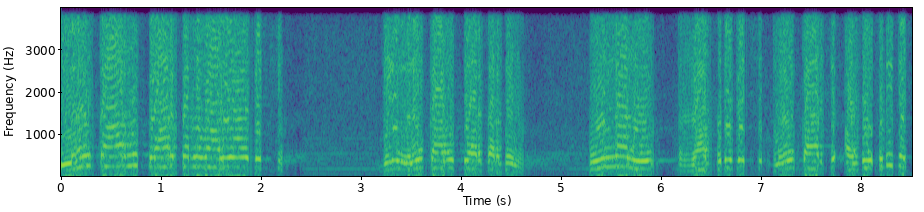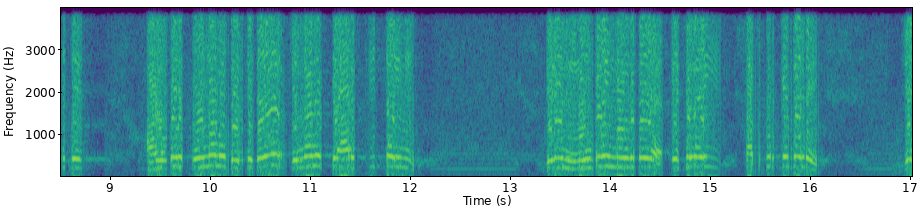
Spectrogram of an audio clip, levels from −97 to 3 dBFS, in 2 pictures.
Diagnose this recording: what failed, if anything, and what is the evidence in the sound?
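The mu-law and A-law mix-up sits at the codec stage and runs through the whole clip. The speech sounds harsh and gritty, with levels scrambled and pauses filled with hiss. The samples were written as mu-law but decoded as A-law, which misreads each logarithmic code and lifts near-silent samples well above zero.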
